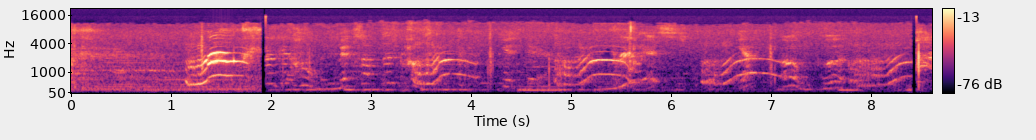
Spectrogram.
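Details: A chatty kitten gives a run of meows in the morning, each rising then falling, while a person talks to it.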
